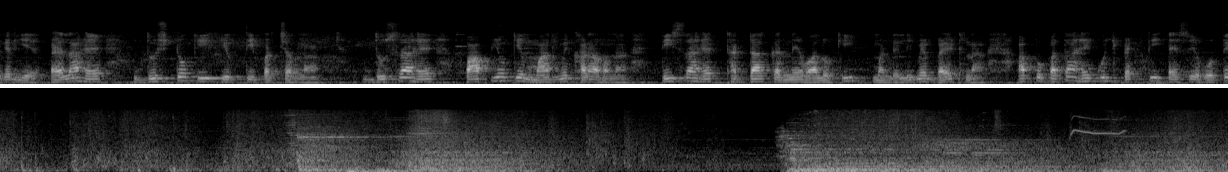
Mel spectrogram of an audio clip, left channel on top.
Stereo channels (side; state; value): both; different; correlation 0.00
